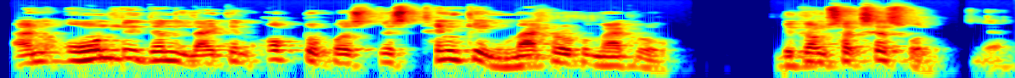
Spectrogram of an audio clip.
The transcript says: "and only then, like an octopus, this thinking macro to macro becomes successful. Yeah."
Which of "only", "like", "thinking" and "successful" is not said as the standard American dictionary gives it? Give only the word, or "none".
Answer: thinking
